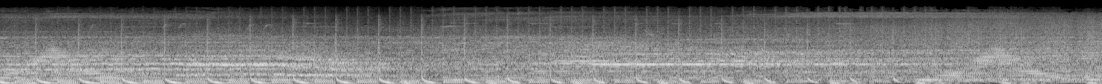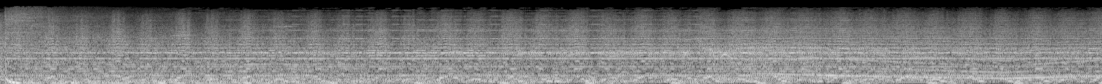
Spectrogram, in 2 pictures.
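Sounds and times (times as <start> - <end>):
sustained synth lines: 0.0 - 22.0
trance dance music: 0.0 - 22.0
fast kick drum: 10.9 - 22.0.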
